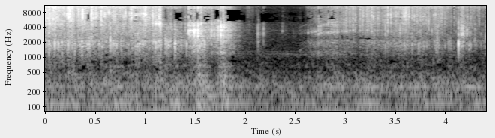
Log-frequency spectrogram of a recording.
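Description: A dark utility knife blade carves and scrapes small pieces off the scored surface of a solid orange-yellow translucent bar of soap held in hand. Dense, bright, crisp crackling and scraping fill the first two seconds, then drop to a brief near-quiet lull before softer scraping resumes with a final sharp click near the end.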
